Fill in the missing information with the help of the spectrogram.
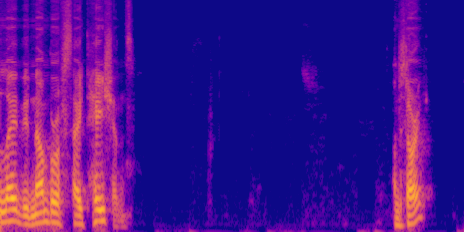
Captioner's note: pause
